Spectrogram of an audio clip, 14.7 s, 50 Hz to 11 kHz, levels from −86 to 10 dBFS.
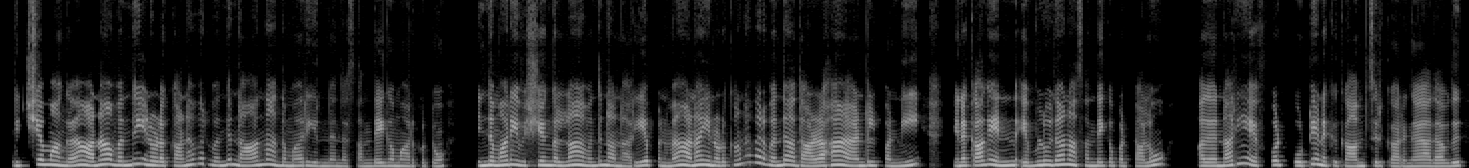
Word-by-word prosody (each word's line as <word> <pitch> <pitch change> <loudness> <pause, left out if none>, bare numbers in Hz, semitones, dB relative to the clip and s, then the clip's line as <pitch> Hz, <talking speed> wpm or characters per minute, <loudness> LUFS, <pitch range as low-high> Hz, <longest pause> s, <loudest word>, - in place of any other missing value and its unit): நிச்சியமாங்க. 270 +1 +1 0.2
ஆனா, 280 +5 +4 0.2
வந்து 270 +3 +1
என்னோட 260 -3 +2
கணவர் 295 +8 -3
வந்து 265 +6 -1
நான் 245 +5 0
தான் 310 - 0
அந்த 235 -1 -2
மாரி 230 +1 -4
இருந்தேன் 210 -1 -6
அந்த 200 - -9
சந்தேகமா 215 +1 -3
இருக்கட்டும். 205 +1 -10 0.4
இந்த 260 - +6
மாரி 290 +3 +4
விஷயங்கள்லாம் 260 +2 +2
வந்து 240 +3 0
நான் 225 -4 -1
நெறைய 225 +6 -2
பண்ணுவேன். 235 +4 0
ஆனா, 270 +2 +4
என்னோட 235 -2 0
கணவர் 405 +4 -4
வந்து 270 +4 +1
அத 240 -3 -3
அழகா 235 +6 +3
ஹேண்டில் 230 +1 0
பண்ணி 220 +3 -1 0.5
எனக்காக 255 +4 +3
என் 245 +1 +3 0.2
எவ்ளோ 265 +5 +2
தான் 310 0 +3
நான் 280 -2 0
சந்தேகப்பட்டாலும். 225 +4 -3 0.4
அத 225 - +1 0.2
நெறைய 360 +9 -1
எஃபோர்ட் 275 +2 -5
போட்டு 235 +5 -2
எனக்கு 245 -4 0
காமிச்சிருக்காருங்க. 205 -1 -3
அதாவது 205 +2 -3
240 Hz, 170 wpm, -23 LUFS, 220-275 Hz, 0.5 s, இந்த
